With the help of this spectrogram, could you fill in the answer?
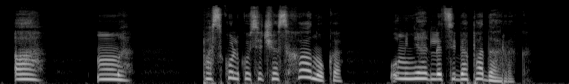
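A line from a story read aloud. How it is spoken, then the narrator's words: Halting, stammering speech. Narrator (Russian): Фрида, запинаясь, произнесла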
